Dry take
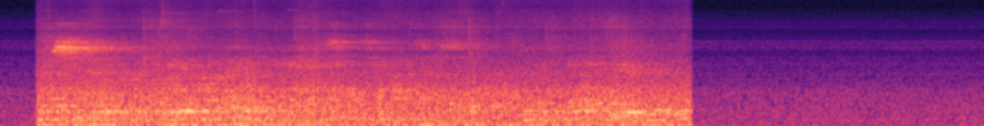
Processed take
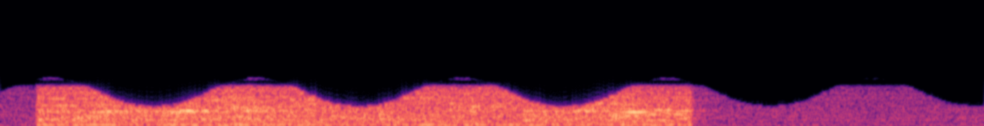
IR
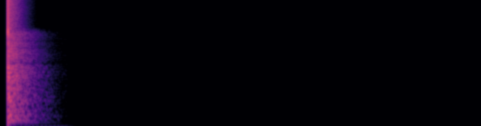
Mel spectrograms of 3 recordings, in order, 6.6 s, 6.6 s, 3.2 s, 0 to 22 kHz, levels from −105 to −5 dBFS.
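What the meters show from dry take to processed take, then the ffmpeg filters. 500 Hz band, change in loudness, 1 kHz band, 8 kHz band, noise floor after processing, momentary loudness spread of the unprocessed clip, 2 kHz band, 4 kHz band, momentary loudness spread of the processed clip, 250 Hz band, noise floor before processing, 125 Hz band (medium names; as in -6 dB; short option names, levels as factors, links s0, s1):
-2.5 dB, -3.5 dB, -4.5 dB, under -40 dB, -51 dBFS, 6 LU, under -40 dB, under -40 dB, 7 LU, -2.0 dB, -47 dBFS, -3.0 dB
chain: -filter_complex "[0:a]asuperstop=centerf=1500:order=12:qfactor=3,asplit=2[s0][s1];[1:a]atrim=start_sample=2205[s2];[s1][s2]afir=irnorm=-1:irlink=0,volume=0.237[s3];[s0][s3]amix=inputs=2:normalize=0,afftfilt=real='re*lt(b*sr/1024,590*pow(1700/590,0.5+0.5*sin(2*PI*0.73*pts/sr)))':imag='im*lt(b*sr/1024,590*pow(1700/590,0.5+0.5*sin(2*PI*0.73*pts/sr)))':win_size=1024:overlap=0.75,volume=0.75"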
